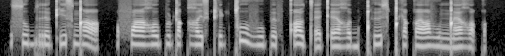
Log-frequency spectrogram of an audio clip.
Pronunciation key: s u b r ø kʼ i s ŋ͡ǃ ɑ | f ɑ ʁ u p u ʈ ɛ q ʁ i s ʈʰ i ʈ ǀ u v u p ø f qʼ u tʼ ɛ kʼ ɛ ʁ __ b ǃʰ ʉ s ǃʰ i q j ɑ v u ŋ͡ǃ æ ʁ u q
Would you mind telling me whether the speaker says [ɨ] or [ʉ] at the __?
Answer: ʉ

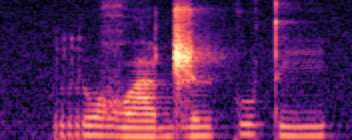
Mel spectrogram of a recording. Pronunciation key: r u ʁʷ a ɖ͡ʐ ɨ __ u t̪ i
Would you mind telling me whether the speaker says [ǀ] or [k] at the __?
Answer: k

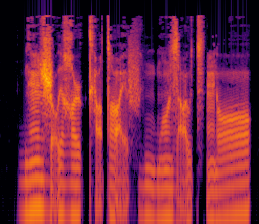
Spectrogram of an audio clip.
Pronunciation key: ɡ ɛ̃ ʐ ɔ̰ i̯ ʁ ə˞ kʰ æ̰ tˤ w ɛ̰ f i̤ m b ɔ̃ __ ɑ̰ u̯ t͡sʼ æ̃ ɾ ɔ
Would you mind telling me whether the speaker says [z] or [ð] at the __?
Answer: z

